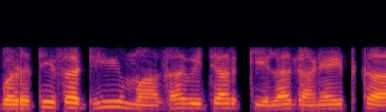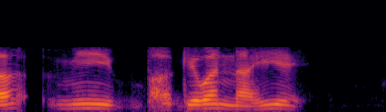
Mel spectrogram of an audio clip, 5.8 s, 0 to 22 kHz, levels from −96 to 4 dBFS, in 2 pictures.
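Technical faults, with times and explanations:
Throughout: G.723.1 codec. The band runs from 300 Hz to 3.6 kHz. Heavy coding at roughly 6 kbit/s makes the speech muffled and hoarse, with smeared consonants.
2.99 to 3.06 s: VoIP packet loss concealed by the speech codec. About 30 ms of audio went missing. The decoder repeated its last pitch and filter, so a brief fading buzzy tone or coloured noise replaces the speech.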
